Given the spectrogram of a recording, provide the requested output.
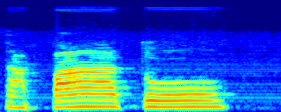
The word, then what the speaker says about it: zapato: como zapato, pero es como una S. Bueno, si aprendes español de España, ya es otro cuento. Pero si es en Latinoamérica, zapato, zapote, zorro, vergüenza.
